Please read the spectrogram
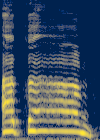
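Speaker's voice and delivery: huge high bellowing war cry; roaring tyrant king. Retold or imitated. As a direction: bellow the charge like an emperor. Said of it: "the Emperor bellowed".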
